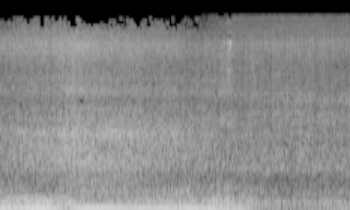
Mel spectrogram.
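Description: Diesel passenger railcar passing slowly at close range, a loud low engine rumble with the hiss and clatter of wheels on rail. The rumble falls away about three seconds in as the powered part of the train moves past.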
